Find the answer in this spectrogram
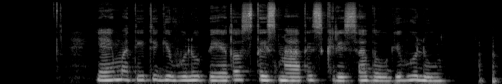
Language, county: Lithuanian, Šiauliai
